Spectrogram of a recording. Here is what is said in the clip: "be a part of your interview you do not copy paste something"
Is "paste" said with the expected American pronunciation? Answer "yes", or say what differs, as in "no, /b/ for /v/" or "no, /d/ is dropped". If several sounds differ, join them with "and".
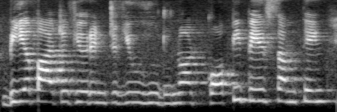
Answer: no, /s/ is dropped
